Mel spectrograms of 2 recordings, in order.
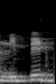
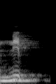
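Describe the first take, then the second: First: The ending is said as an extra syllable. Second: The ending joins the word as one syllable. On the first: The speaker calls it wrong. "অনেকে ভুল করে নিপেড বলে ফেলে" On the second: The speaker calls it right. "So এটা হবে নিপড"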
